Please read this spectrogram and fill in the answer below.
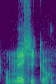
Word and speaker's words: México: Mexico. The correct pronunciation is Mexico.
